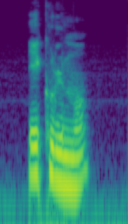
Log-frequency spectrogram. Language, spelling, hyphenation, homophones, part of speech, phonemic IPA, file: French, écoulement, é‧coule‧ment, écoulements, noun, /e.kul.mɑ̃/, Fr-écoulement.ogg
- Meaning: flow (the movement of a fluid)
